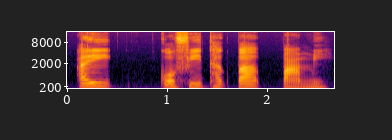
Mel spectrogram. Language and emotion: Manipuri, neutral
